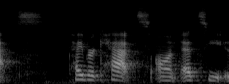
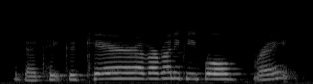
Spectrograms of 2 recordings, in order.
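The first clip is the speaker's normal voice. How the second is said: mock-earnest sarcasm, pitched up; 5 semitones higher than usual. Commenting on the Senate bailouts of Wall Street: sarcastic. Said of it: "I'm being sarcastic, for sure".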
